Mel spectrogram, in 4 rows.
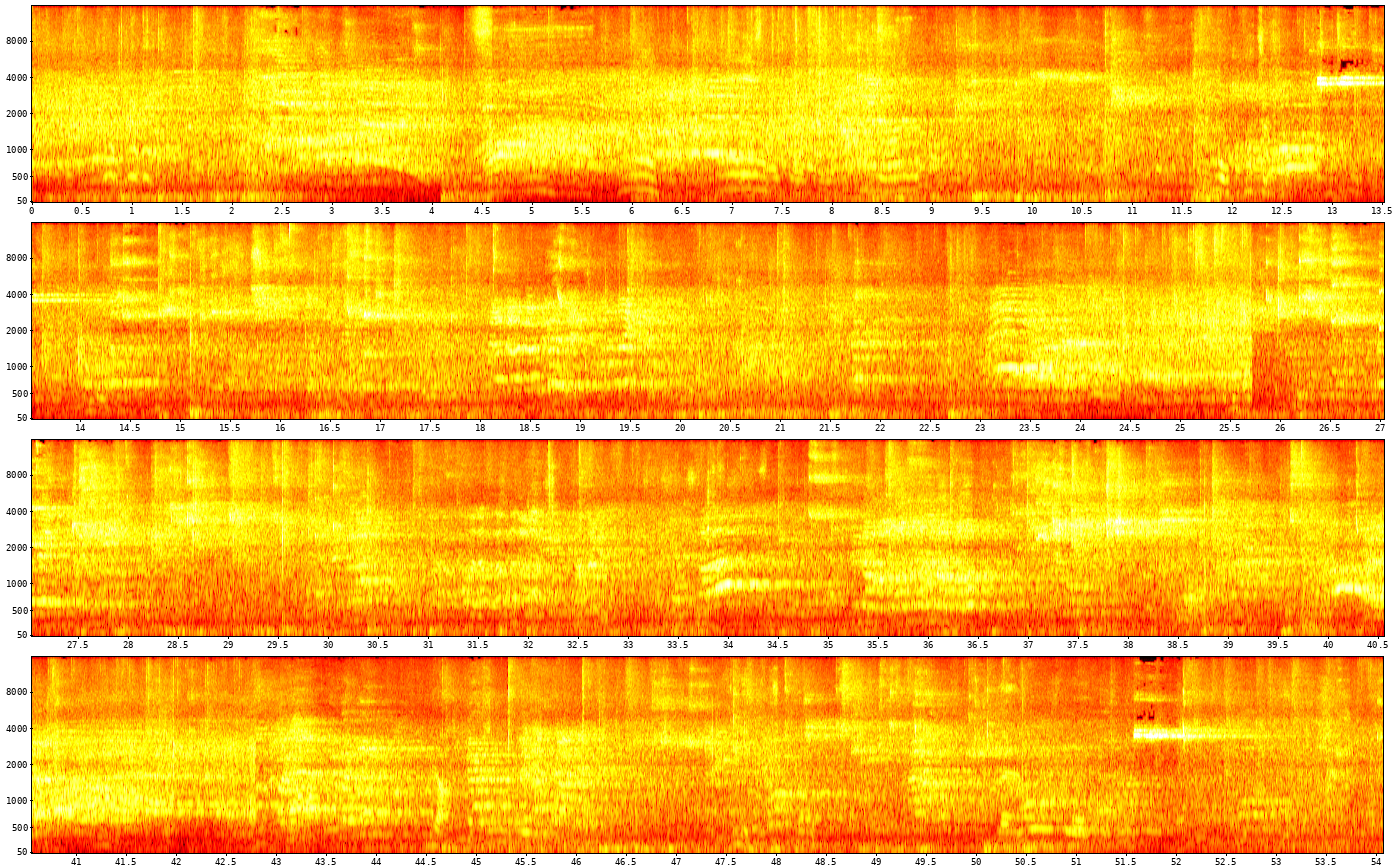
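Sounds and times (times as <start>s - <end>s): people shouting: 2.3s - 9.2s
ball bouncing on court: 7.7s - 11.0s, 14.8s - 15.4s, 22.6s - 23.0s, 38.7s - 40.0s, 50.0s - 50.6s.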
